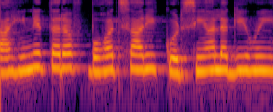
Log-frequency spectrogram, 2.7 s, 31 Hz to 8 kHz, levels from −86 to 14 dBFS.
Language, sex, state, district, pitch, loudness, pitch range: Hindi, female, Jharkhand, Ranchi, 250 Hz, -14 LUFS, 240-265 Hz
